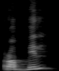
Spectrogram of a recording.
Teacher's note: রর উপরে জবর মোটা আওয়াজে পড়বো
